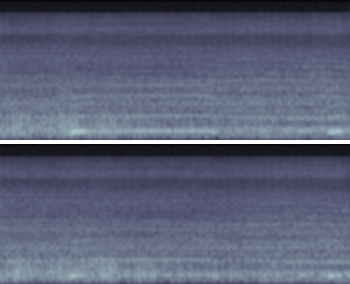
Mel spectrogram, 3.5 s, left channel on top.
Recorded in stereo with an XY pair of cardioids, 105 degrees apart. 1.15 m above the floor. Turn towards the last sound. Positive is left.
turn(degrees=40)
